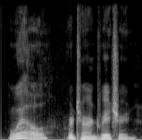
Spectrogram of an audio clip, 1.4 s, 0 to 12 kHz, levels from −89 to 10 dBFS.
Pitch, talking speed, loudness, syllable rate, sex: 170 Hz, 125 wpm, -15 LUFS, 5.6 syllables/s, female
